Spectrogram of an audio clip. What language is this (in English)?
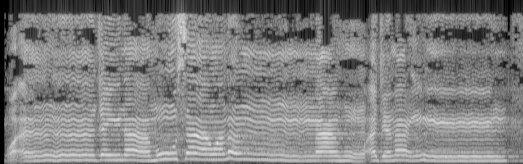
Arabic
